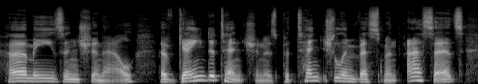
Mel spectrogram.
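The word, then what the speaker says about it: Hermès: H 발음을 안 하더라고요. 그렇죠. 이게 이제 불어니까 오늘은 그다음에 샤넬은 뒤에 강세주고넬 이렇게 발음을 합니다. 자, 첫 번째 문장 다시 한번 드릴게요. Luxury handbags from brands like Hermes and Chanel have potential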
